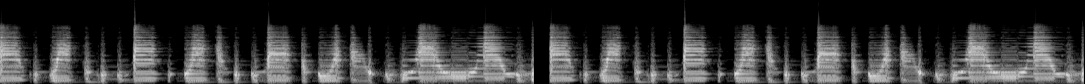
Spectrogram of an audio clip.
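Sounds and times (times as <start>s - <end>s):
guitar with psychedelic stereo flanger effect: 0.0s - 10.8s.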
